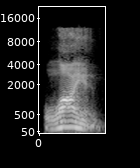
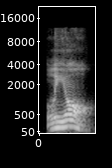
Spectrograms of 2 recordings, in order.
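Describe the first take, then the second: First: Lyon said as English LIE-on; American pronunciation. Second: Lyon said in French as lee-ON, one smooth word; attempted French pronunciation. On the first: Commentator mocking French names, Lyon said as LIE-on. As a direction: Lyon in two English syllables, like lion. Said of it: "this is the American way to say these names". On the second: Commentator trying the French name properly. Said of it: "how I'm doing with the f". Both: Shown as a demonstration.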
